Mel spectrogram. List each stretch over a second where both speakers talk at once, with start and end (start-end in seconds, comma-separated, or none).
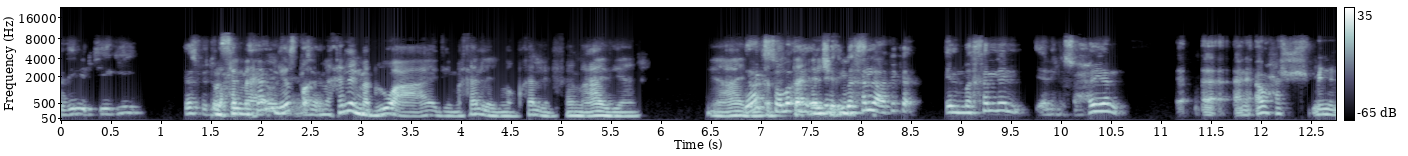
1.5-2.7, 6.8-8.1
